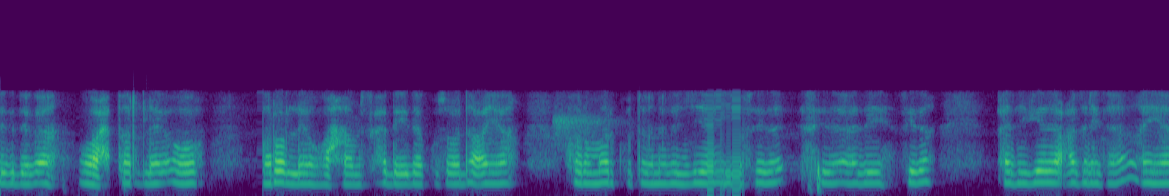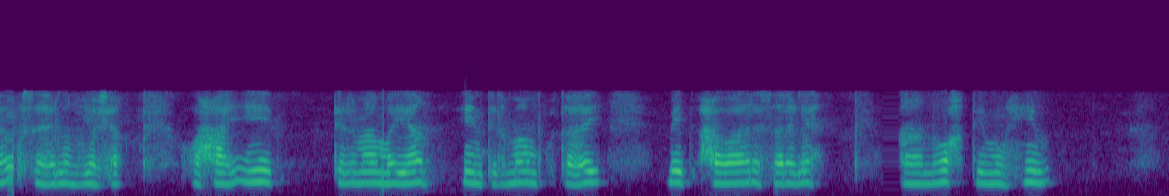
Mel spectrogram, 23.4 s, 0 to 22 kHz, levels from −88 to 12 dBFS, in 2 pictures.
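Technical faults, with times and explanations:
0.77 s: packet loss with last packet repeated. About 20 ms is filled by replaying the previous packet, so a quick stutter is heard.
2.59 to 2.63 s: the same packet loss with last packet repeated, 50 ms long. The repeats buzz at 100 Hz, which fits 10 ms packets.
7.08 to 7.44 s: packet loss with last packet repeated, scattered. About 220 ms is lost over 360 ms, with the longest run 70 ms. This gives a robotic, choppy stutter.
11.77 to 11.82 s: packet loss with last packet repeated, 50 ms. A short 100 Hz buzz is heard.
15.5 s: packet loss with last packet repeated, 20 ms. A single brief stutter is heard.
20.68 s: packet loss with last packet repeated, about 150 ms. This is a longer robotic buzz at the 10 ms packet rate.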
